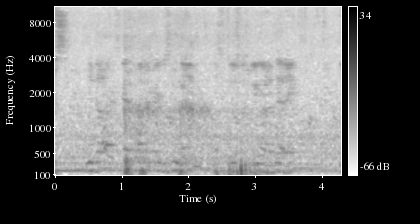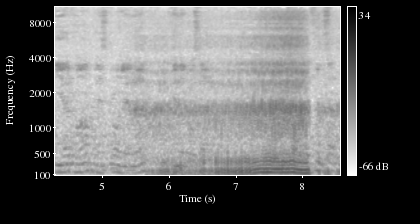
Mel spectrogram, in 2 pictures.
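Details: Dogo/Rottweiler dog snoring with eyes open, tired after a two-hour playdate with other dogs: snuffling, rattling breaths building to a loud, deep snore near the end, with background room noise.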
